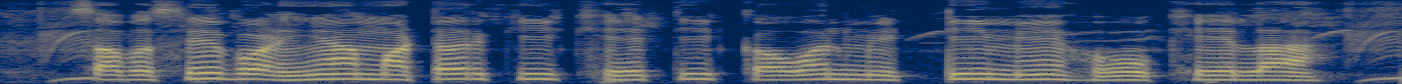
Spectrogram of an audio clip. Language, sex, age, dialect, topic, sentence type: Bhojpuri, male, 18-24, Western, agriculture, question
